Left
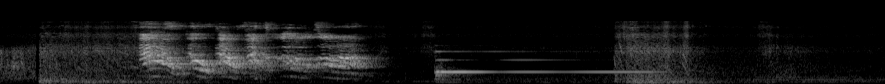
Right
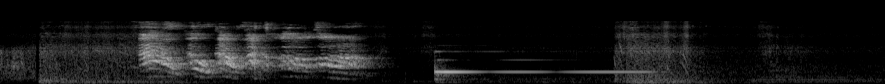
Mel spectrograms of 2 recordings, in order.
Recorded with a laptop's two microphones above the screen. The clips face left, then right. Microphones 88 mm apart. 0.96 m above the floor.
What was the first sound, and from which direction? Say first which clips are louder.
A shout: right 2 dB; 80° right.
